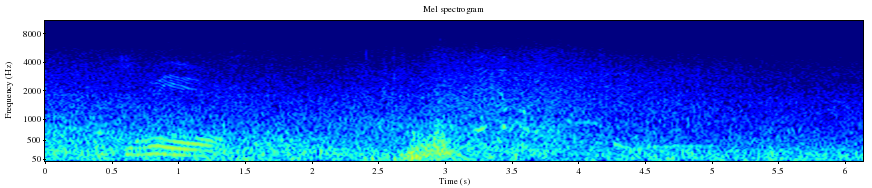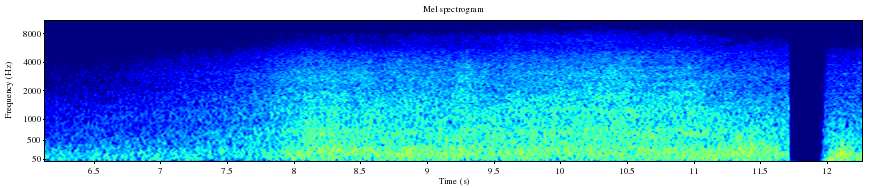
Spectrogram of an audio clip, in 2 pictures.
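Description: Ocean waves wash onto a beach in a continuous broad roar that swells louder near the end, with wind buffeting the microphone and people talking over it early on.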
